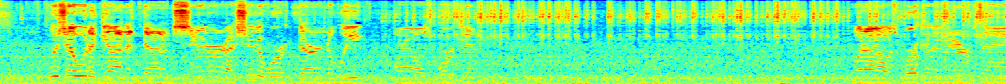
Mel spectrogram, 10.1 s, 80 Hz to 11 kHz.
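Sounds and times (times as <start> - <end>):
car engine and road noise: 0.0 - 10.0.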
